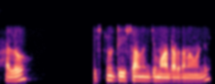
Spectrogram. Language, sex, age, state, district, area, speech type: Telugu, male, 18-30, Andhra Pradesh, Anantapur, urban, conversation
